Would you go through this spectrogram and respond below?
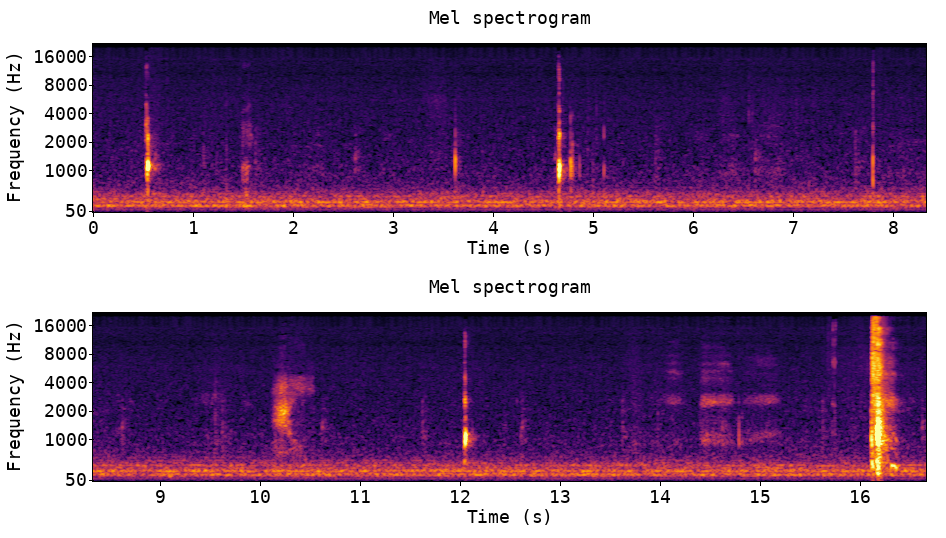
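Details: June with hiccups and sneezes; repeated small, sharp hiccup clicks about every few seconds, roughly five in sixteen seconds, over a steady low room hum.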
